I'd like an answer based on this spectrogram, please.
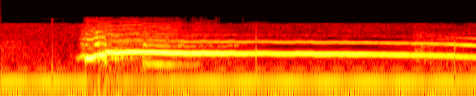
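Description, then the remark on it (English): A single long wolf howl rises in sharply and holds a steady, mournful note that slowly sinks in pitch, over a constant low background hum. “He said, once or twice a year, the wolves shall come out.”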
